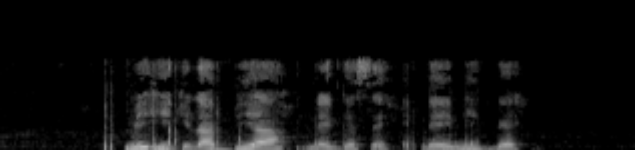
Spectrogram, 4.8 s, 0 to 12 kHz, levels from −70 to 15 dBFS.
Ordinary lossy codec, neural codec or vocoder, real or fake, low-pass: MP3, 48 kbps; none; real; 7.2 kHz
